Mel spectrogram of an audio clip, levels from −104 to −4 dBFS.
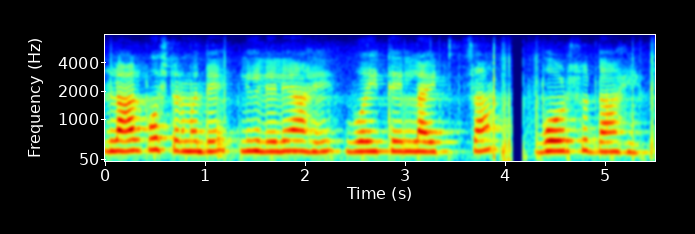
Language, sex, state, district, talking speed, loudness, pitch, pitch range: Marathi, female, Maharashtra, Dhule, 130 wpm, -18 LUFS, 240 Hz, 235-245 Hz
